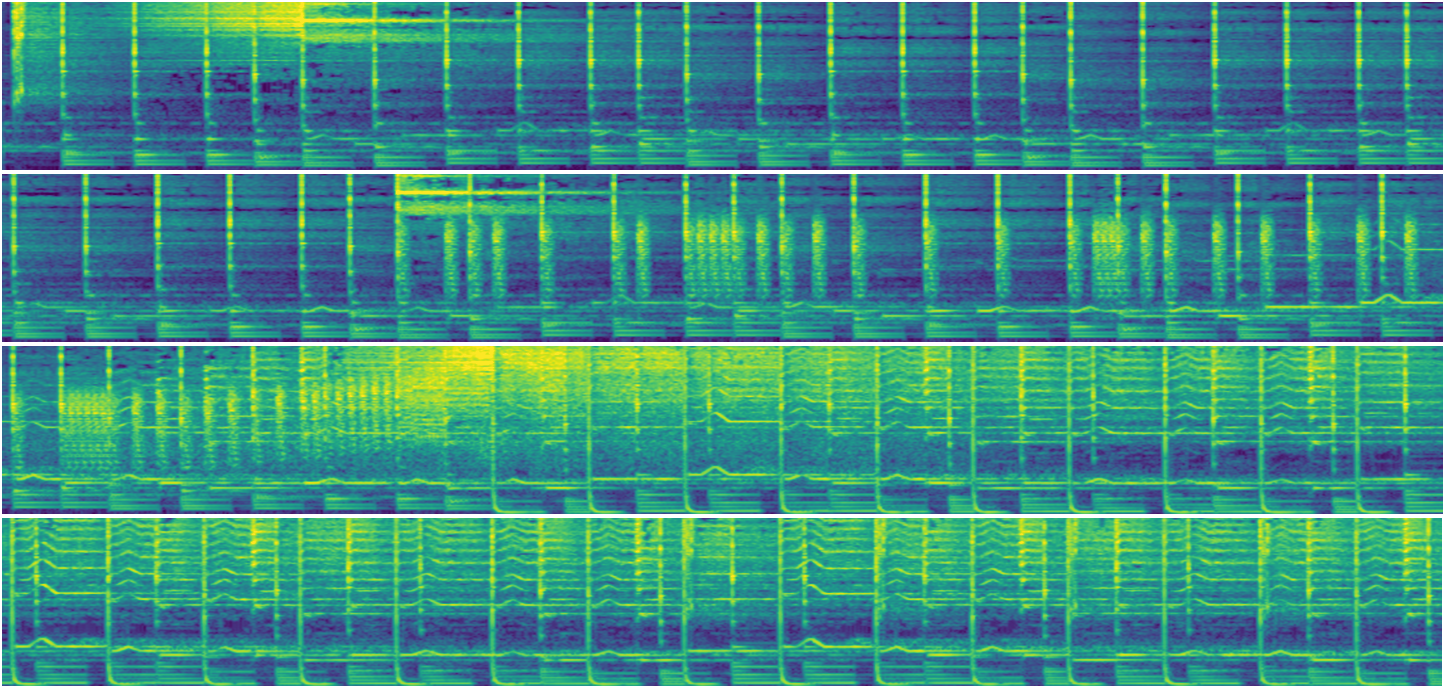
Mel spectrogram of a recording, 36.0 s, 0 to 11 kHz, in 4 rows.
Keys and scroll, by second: 13.3 Escape, 28.0 0, 28.8 5, 29.3 Return, 30.8 Escape.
